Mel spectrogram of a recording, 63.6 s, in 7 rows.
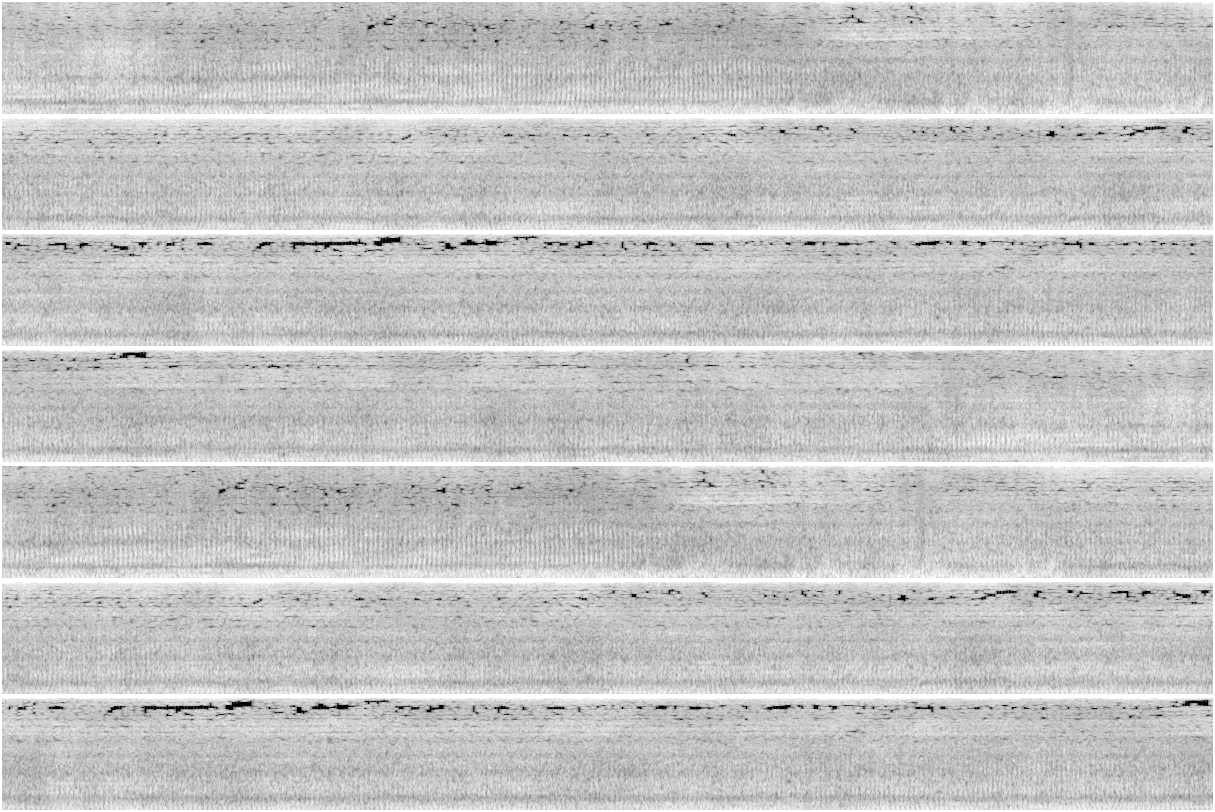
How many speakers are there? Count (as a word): zero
